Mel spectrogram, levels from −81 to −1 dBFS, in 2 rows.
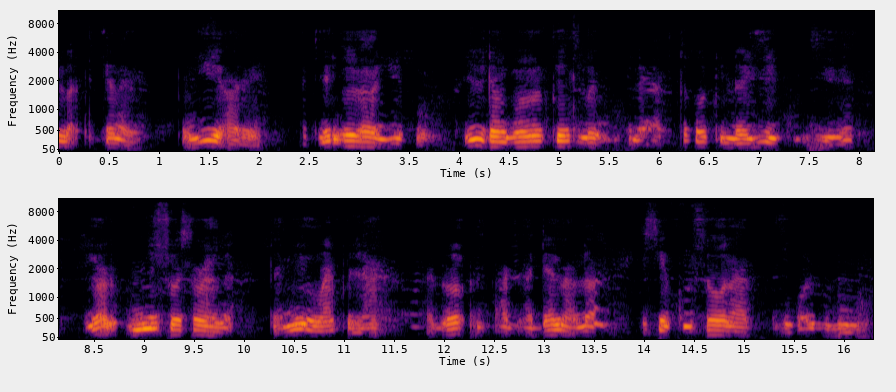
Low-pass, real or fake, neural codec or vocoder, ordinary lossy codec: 9.9 kHz; fake; codec, 44.1 kHz, 1.7 kbps, Pupu-Codec; AAC, 32 kbps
